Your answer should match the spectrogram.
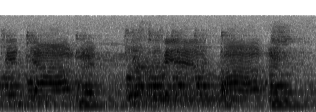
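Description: Schlager song: a man singing with vibrato over a band accompaniment.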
